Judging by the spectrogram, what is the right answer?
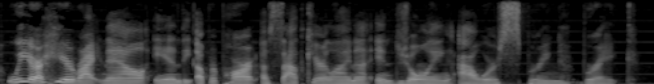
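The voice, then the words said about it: Strong American Southern accent. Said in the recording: “you have such a southern accent.”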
